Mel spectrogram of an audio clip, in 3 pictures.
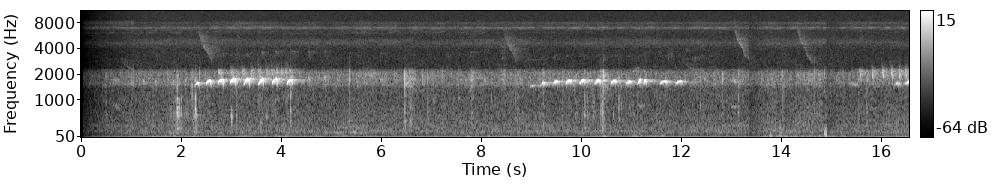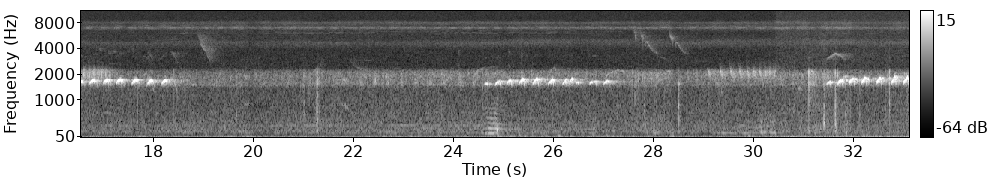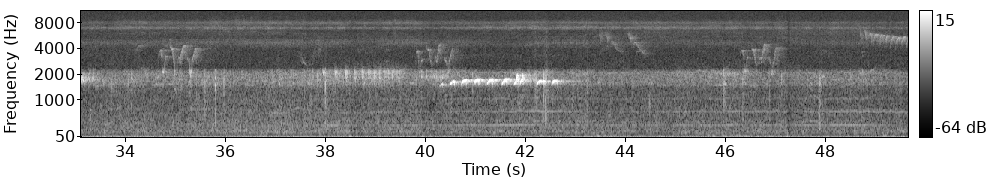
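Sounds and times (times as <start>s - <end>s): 
Piprites chloris singing in South America eastern lowlands: 2.2s - 5.0s, 8.4s - 12.4s, 15.4s - 19.3s, 21.8s - 33.5s, 34.1s - 35.7s, 37.3s - 44.4s, 46.1s - 47.2s, 47.9s - 49.6s.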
